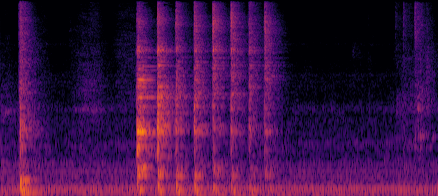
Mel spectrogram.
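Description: A single knock, then a quick, even run of about nine sharp metallic clinks, loudest at first: a utensil tapping against a stainless steel mixing bowl as eggs go into the batter.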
